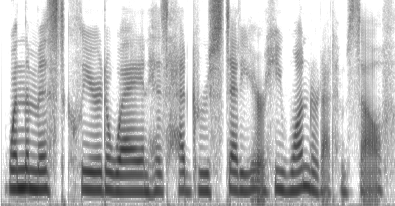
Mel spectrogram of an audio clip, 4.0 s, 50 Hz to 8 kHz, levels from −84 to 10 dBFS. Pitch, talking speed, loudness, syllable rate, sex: 205 Hz, 210 wpm, -17 LUFS, 5.2 syllables/s, female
